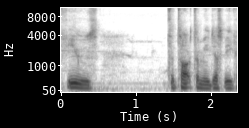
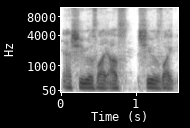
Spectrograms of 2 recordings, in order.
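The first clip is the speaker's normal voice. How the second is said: ordinary delivery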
